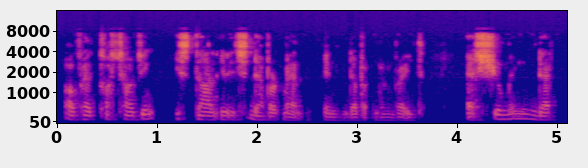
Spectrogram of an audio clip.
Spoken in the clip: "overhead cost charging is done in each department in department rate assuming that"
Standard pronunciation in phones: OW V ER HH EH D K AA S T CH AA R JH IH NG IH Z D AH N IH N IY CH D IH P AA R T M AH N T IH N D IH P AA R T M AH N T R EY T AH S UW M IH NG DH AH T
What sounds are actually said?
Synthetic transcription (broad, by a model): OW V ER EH K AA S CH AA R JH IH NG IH S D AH N IH N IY S D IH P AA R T M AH N IH N D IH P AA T M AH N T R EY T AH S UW M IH NG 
